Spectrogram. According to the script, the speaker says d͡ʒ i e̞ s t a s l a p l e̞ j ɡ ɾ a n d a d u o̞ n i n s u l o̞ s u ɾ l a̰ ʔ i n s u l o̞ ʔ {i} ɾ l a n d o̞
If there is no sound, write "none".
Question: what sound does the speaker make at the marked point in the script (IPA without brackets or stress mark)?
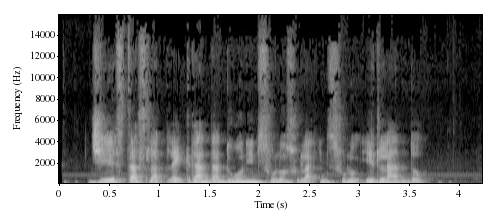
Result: i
